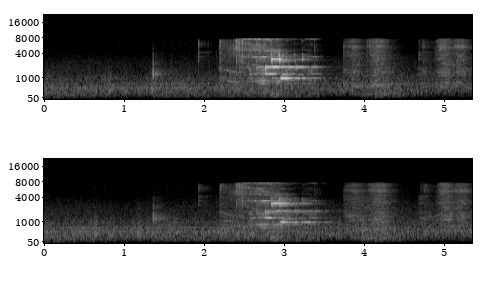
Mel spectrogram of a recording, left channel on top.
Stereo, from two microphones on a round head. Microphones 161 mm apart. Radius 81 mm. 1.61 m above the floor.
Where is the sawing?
60° left (ahead or behind), 3 m.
